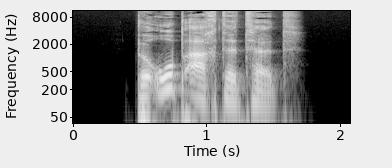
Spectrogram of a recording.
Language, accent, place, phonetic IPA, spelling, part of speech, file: German, Germany, Berlin, [bəˈʔoːbaxtətət], beobachtetet, verb, De-beobachtetet.ogg
- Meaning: inflection of beobachten: 1. second-person plural preterite 2. second-person plural subjunctive II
